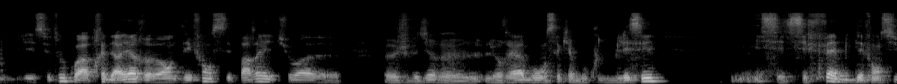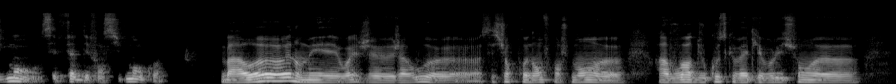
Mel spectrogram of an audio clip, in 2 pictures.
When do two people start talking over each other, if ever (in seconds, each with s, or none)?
none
